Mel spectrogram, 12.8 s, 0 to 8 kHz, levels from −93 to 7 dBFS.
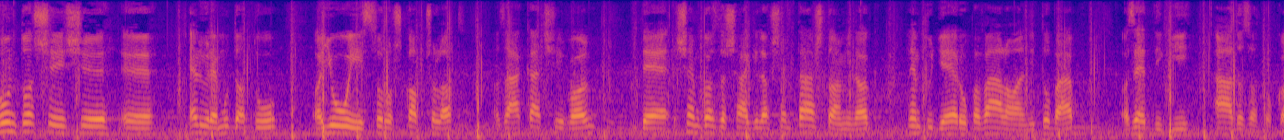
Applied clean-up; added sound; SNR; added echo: none; Walk, footsteps; 11 dB; none.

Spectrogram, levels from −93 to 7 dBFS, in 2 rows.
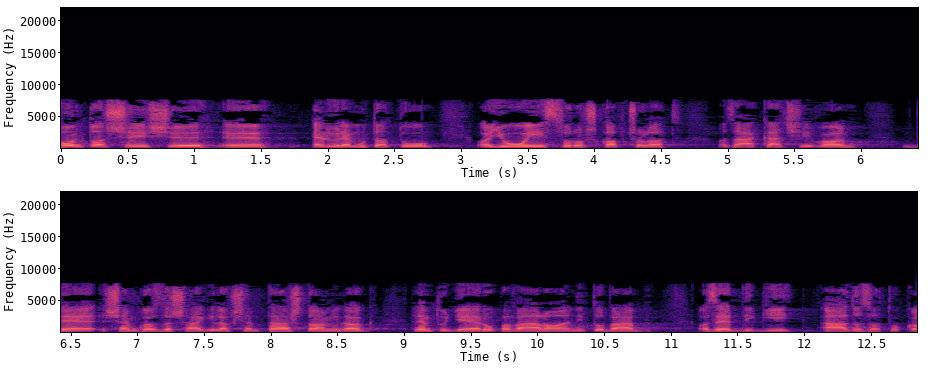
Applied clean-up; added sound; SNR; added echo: none; none; none; none.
